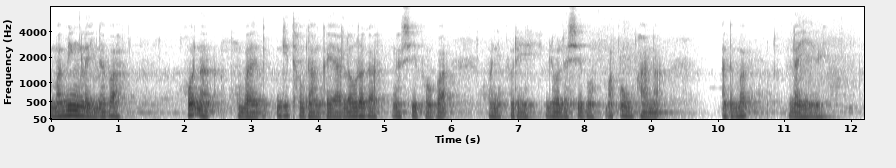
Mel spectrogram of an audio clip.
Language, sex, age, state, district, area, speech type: Manipuri, male, 18-30, Manipur, Thoubal, rural, spontaneous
